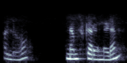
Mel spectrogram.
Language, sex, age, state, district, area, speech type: Kannada, female, 30-45, Karnataka, Bangalore Rural, rural, conversation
